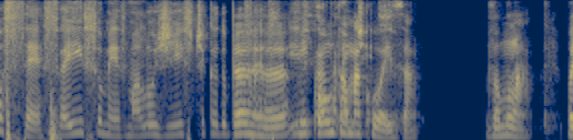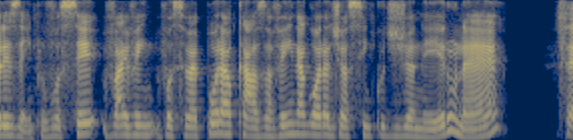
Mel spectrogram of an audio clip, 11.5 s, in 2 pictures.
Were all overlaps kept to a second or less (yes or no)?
no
